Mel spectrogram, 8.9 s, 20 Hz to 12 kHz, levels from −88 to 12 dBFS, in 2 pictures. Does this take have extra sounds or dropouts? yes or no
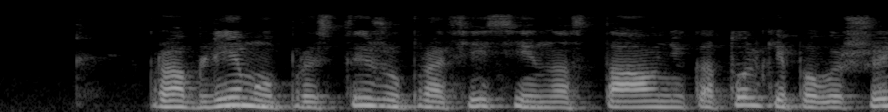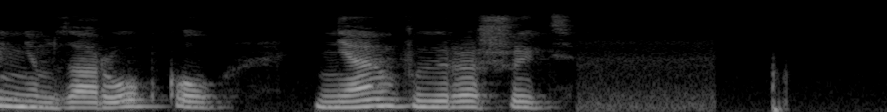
no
